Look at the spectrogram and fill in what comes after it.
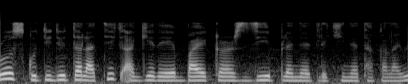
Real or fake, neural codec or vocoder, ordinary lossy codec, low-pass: real; none; none; 7.2 kHz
